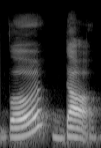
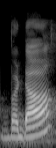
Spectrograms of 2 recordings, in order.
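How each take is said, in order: First: Slow, stretched बड़ा with hard retroflex ड; slow wrong reading. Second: बड़ा said quickly with flapped ड़; correct reading. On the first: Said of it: "बड़ा तो होता नहीं". (बड़ा को धीरे खींचकर गलत उच्चारण) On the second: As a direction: say बड़ा crisply the right way. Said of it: "बिल्कुल सही शब्द है". (बड़ा को सही, जल्दी बोलना) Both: Shown as a demonstration.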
